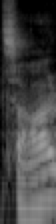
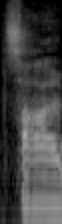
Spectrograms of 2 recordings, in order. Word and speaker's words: Zahl: derived from the noun die Zahl, which means number, and that is zahlen, which means to pay, and then zählen, which means to count.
